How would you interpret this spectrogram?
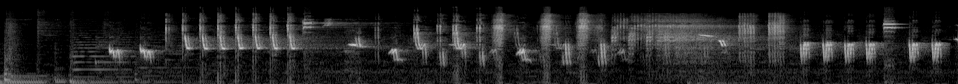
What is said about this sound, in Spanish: Canto de Sensontles.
